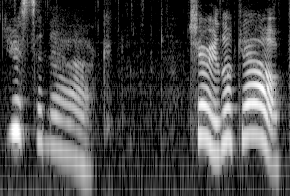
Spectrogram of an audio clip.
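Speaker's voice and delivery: slow loud dramatic cry; shouted warning. Acted. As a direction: call out the warning slowly.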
